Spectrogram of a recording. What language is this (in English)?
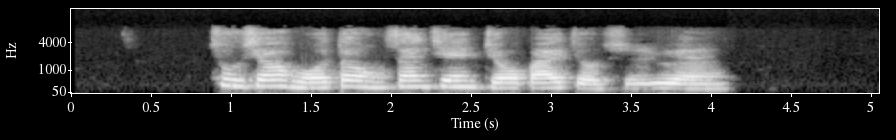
Chinese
